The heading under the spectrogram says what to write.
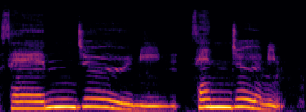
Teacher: So we begin with se low, high for n-ju, and then we drop back after that · is a nakadaka word, where ん (n) and じゅ (ju) are higher pitch and the rest are low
